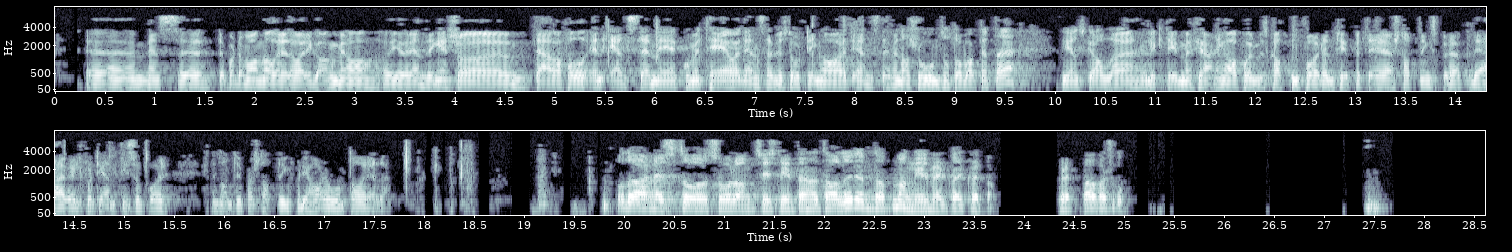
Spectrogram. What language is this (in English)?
Norwegian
